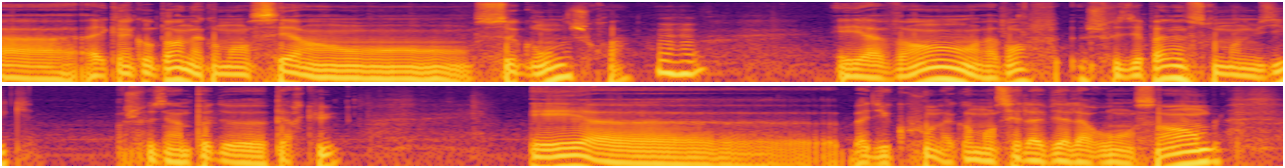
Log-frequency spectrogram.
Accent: Nouvelle-Aquitaine, France; J'ai essayé de bouger un peu ailleurs, bah, pas loin, hein, à Limoges. Et bah, voilà, bah, en fait, non, j'ai décidé de revenir, je me sentais mieux ici, en Corrèze.

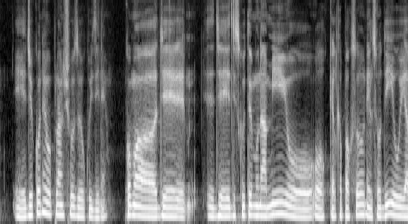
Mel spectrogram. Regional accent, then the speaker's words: Bangladesh; French is a second language; je viens de Bangladesh et j'ai aujourd'hui 18 ans.

